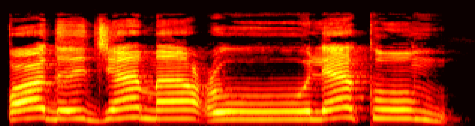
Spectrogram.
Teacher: یہاں پہ دال ساکن ہے تو یہاں پر قلقلہ ہوگا۔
